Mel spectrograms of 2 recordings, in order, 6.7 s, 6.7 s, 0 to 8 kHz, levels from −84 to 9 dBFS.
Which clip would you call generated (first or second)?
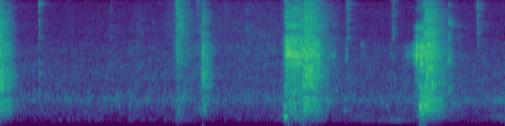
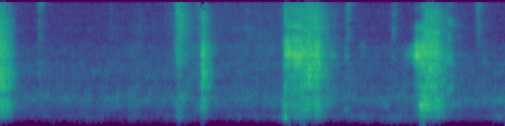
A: second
